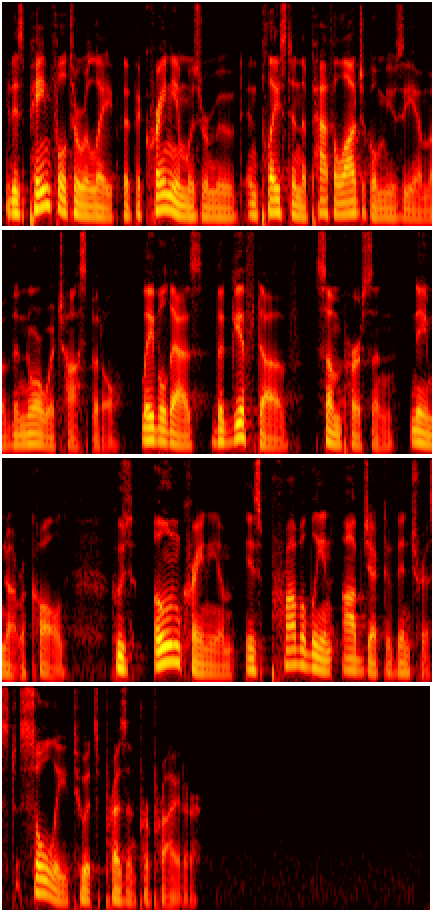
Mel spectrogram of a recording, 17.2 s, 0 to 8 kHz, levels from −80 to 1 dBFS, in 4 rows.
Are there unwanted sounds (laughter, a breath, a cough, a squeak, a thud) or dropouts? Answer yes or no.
no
